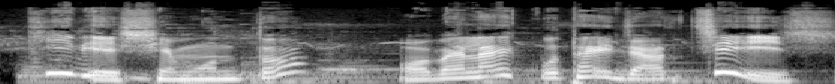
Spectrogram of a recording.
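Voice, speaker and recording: A mocking, scheming village husband boasts in a cartoon, voiced by a man. His voice is high and gravelly. His pitch leaps about all the time. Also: wildly swooping pitch, normal speed, a bit bright, exaggerated voice. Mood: impatient. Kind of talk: Bengali cartoon voice acting. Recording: music under the voice.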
